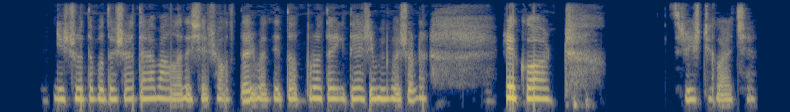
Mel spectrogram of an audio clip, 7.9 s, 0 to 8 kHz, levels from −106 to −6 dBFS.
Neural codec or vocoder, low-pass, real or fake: none; 7.2 kHz; real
